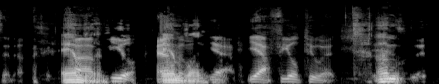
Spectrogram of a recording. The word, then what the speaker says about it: Amblin: I know that they said it has an Albalin, whatever ET. Can I pronounce it? Amblin.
